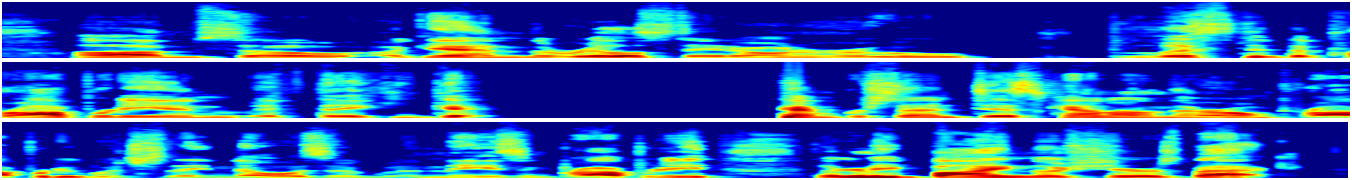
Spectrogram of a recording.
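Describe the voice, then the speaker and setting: Speech at a very fast pace with ordinary pitch variation and big swings in loudness, recorded dry and close with no echo against a quiet background. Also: man, fairly low pitch for a man. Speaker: real estate investment platform founder. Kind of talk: Q&A discussion. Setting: online audio chat room.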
